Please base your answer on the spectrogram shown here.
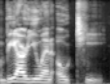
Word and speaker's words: Brunot: told the Chiefs it's Bruno Bru n o t is the way it's spelled t is silent it could be brunot I choose to pronounce it Bruno he told the Chiefs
